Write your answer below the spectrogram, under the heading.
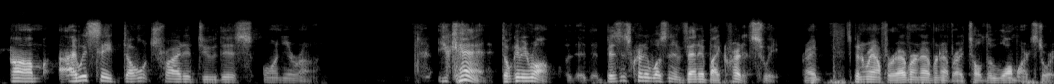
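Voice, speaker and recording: A man with a medium-pitched voice and an American accent talks at a fairly quick pace. The sound is dry and close with no echo, and his loudness swings widely. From US Northeast, Philadelphia area. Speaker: business credit expert, guest. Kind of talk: interview. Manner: fast.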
